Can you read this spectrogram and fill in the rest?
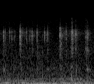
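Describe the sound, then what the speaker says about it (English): A computer keyboard clatters with quick, close keystrokes in an irregular burst of about a second, no talking. "I need to type this slow before I teach you."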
